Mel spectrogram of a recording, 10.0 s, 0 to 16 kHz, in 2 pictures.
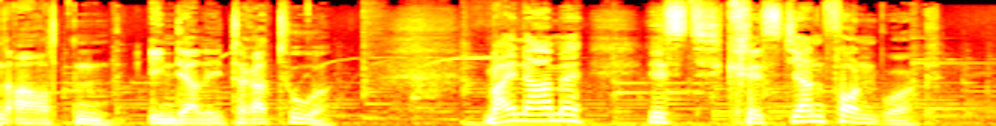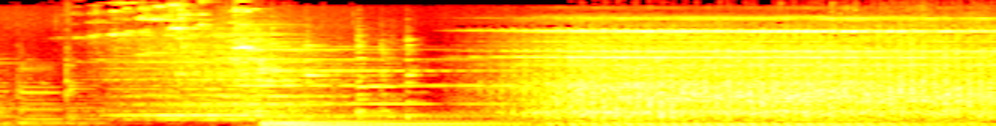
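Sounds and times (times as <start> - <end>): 
speech: 0.0 - 4.8
Super Puma helicopter flying low over Switzerland: 7.4 - 9.9.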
